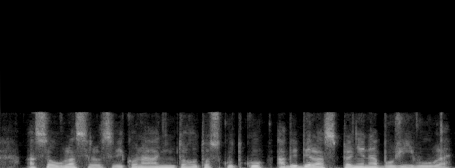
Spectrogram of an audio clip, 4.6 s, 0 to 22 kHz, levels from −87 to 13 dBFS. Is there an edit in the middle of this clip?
yes; 1 cut; at 2.7 s

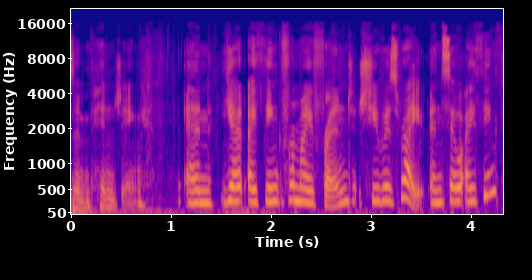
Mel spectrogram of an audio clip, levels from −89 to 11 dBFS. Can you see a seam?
yes; 1 cut; at 1.5 s

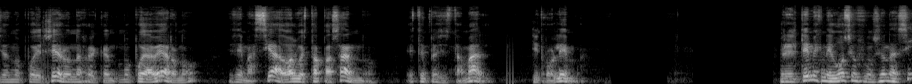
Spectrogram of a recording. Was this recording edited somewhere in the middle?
yes; 3 cuts; at 1.2 s, 5.4 s, 8.2 s

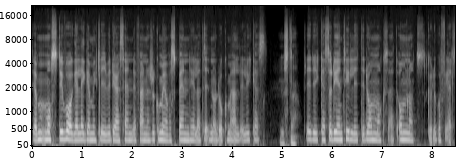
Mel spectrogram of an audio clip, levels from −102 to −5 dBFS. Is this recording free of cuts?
yes; 0 cuts

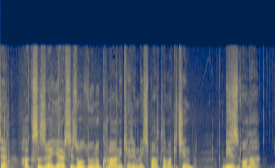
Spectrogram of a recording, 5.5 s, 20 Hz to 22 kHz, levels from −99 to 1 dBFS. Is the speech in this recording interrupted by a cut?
no; 0 cuts

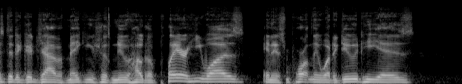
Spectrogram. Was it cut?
yes; 5 cuts; at 1.1 s, 1.4 s, 2.5 s, 2.9 s, 3.4 s

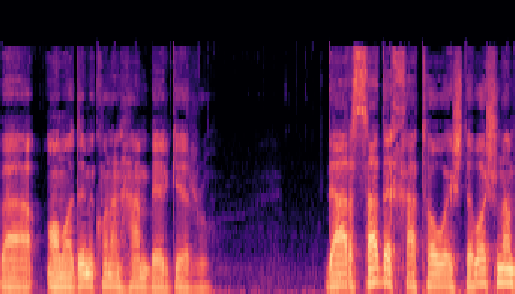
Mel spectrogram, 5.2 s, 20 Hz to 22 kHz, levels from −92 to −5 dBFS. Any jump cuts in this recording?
no; 0 cuts

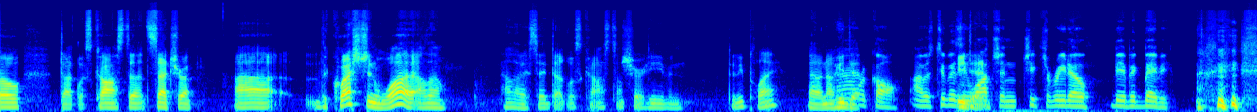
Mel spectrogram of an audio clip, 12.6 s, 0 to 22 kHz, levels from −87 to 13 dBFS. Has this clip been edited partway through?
yes; 5 cuts; at 2.2 s, 6.2 s, 7.8 s, 8.6 s, 10.1 s

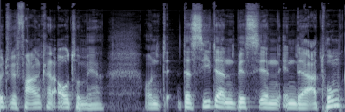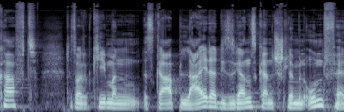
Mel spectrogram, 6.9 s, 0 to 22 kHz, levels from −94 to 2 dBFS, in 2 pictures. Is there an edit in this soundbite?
no; 0 cuts

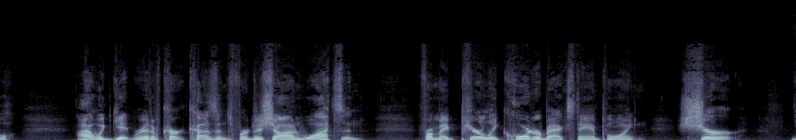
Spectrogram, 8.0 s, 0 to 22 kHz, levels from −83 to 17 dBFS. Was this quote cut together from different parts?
no; 0 cuts

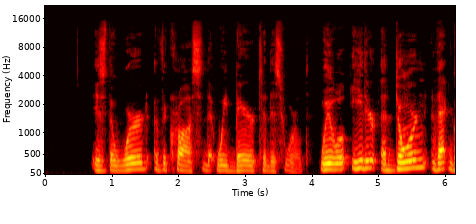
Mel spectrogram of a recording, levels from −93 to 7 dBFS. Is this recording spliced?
yes; 1 cut; at 4.0 s

